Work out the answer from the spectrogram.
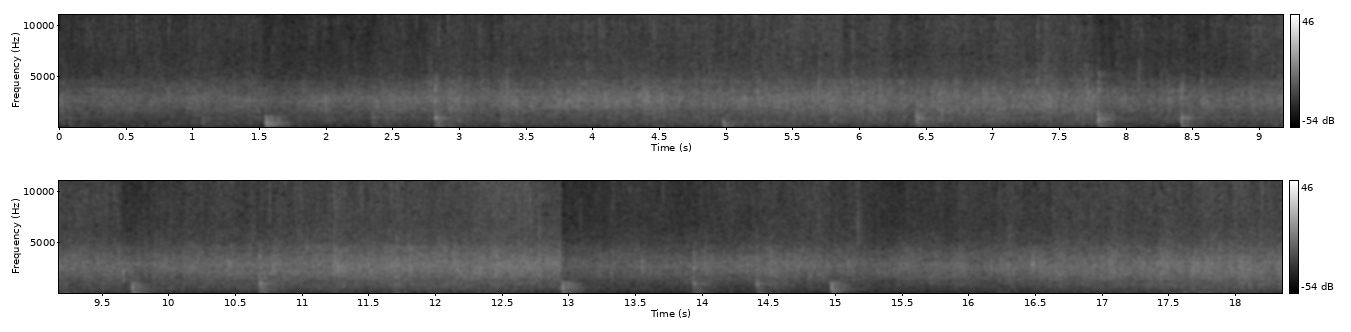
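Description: Prawns frying and sizzling in butter and garlic in a wok, with a wooden spatula knocking and scraping the pan every second or so as they are stirred. The sizzle drops a little about two-thirds of the way through.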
